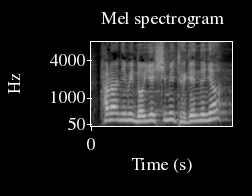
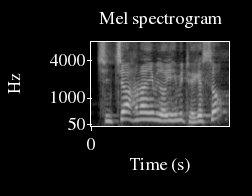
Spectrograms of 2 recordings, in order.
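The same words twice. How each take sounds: First: Loud, higher sneer rising at the end; enemy sneering at their God; mocking taunt. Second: Loud, higher, punching 진짜 with a scornful rise; enemy jeering harder at their God; sharper mocking taunt. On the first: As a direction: throw the question at them with contempt. Assyrian mockery of God. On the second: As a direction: escalate the sneer, leaning on 진짜. Assyrian mockery, intensified.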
